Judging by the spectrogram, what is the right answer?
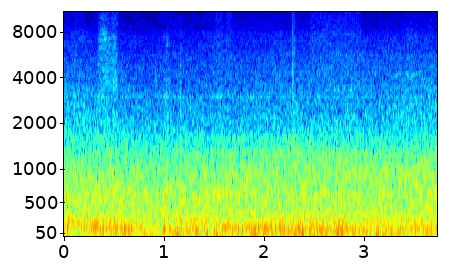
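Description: A Jeep Wrangler JL fitted with an air intake drives while its engine is opened up, giving a steady, loud, low rumble from inside the vehicle without any clear pauses.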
